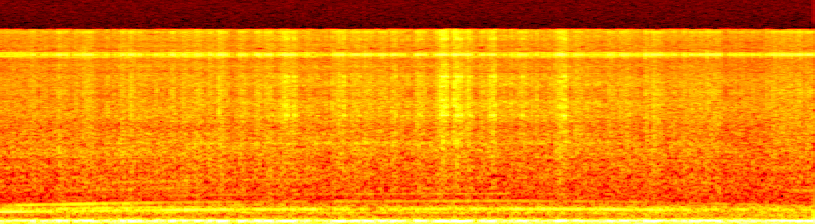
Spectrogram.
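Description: Car engine running under load at fairly steady revs, heard from inside the cabin, under a heavy deep rumble of road and wind noise. The engine note rises slightly about a second in, then holds.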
